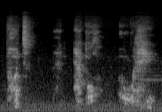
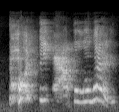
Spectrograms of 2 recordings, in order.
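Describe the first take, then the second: First: Slow, intense whispered command; urgent whisper. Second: Loud, high, urgent command; urgent shout. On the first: Coach showing urgency without volume, urgent whisper. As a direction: whisper the order, word by word. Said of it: "Both convey the same sort of urgency". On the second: Coach showing urgency by volume, urgent shout. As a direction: shout the order out. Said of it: "Nobody's gonna ever shout". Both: Shown as a demonstration.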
